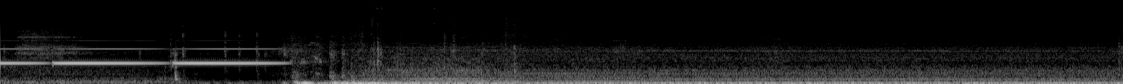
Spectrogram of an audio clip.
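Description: Jeep Wrangler JK's dashboard warning chime sounding in long repeated tones with the key on, then the V6 engine cranks and catches about three seconds in and settles into a steady fast idle on a cold start.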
